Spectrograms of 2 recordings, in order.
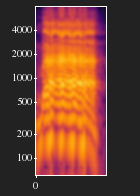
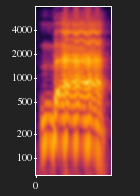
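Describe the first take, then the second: No difference in how they are said.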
